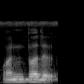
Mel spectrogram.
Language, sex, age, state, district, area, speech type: Malayalam, male, 30-45, Kerala, Kottayam, rural, read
